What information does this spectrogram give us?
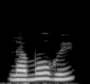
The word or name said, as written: morue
